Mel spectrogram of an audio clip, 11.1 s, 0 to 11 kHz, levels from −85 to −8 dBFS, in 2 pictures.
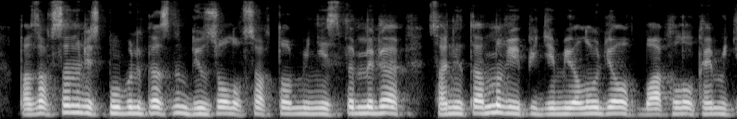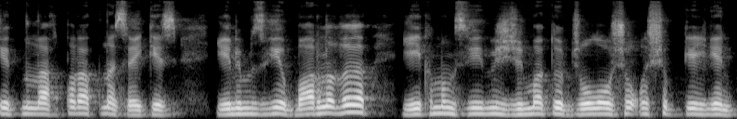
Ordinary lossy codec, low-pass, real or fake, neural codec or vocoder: none; none; fake; autoencoder, 22.05 kHz, a latent of 192 numbers a frame, VITS, trained on one speaker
